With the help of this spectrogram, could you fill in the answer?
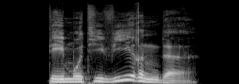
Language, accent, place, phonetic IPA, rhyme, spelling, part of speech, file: German, Germany, Berlin, [demotiˈviːʁəndə], -iːʁəndə, demotivierende, adjective, De-demotivierende.ogg
- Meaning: inflection of demotivierend: 1. strong/mixed nominative/accusative feminine singular 2. strong nominative/accusative plural 3. weak nominative all-gender singular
